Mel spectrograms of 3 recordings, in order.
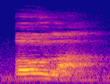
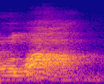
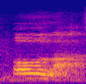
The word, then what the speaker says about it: hola: rules in mind okay we know that the first word there ends in the name therefore the accent is going to fall on the second-to-last syllable which would be the what the oh okay so that words gonna be pronounced Ola not Allah but hola so let's let's say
